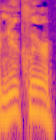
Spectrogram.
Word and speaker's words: nuclear: And we learned to pronounce nuclear with only two syllables.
